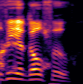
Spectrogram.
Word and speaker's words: Ovie Oghoufo: It was, however you say the other edge rusher, Oguafu, I still can't say his name. I'm sorry. Ovie Oghoufo.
